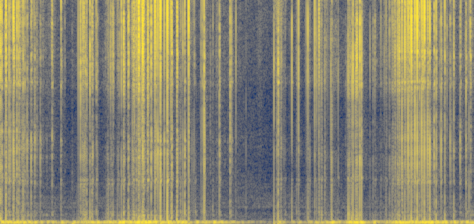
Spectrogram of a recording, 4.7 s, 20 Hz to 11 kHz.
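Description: Long white acrylic nails scratch and tap the hollow metal mesh grille of a black desktop USB condenser microphone on a stand. A steady low hum around 100–200 Hz runs beneath rapid, crisp scratching and tapping clicks that flicker into bright, airy hiss, briefly dropping quieter midway before building again.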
